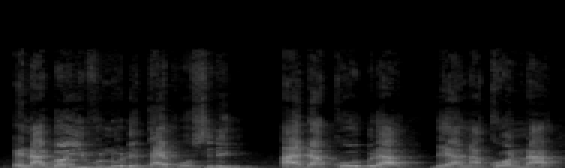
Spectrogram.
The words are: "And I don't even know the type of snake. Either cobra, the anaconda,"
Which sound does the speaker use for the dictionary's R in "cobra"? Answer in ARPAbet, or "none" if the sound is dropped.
R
